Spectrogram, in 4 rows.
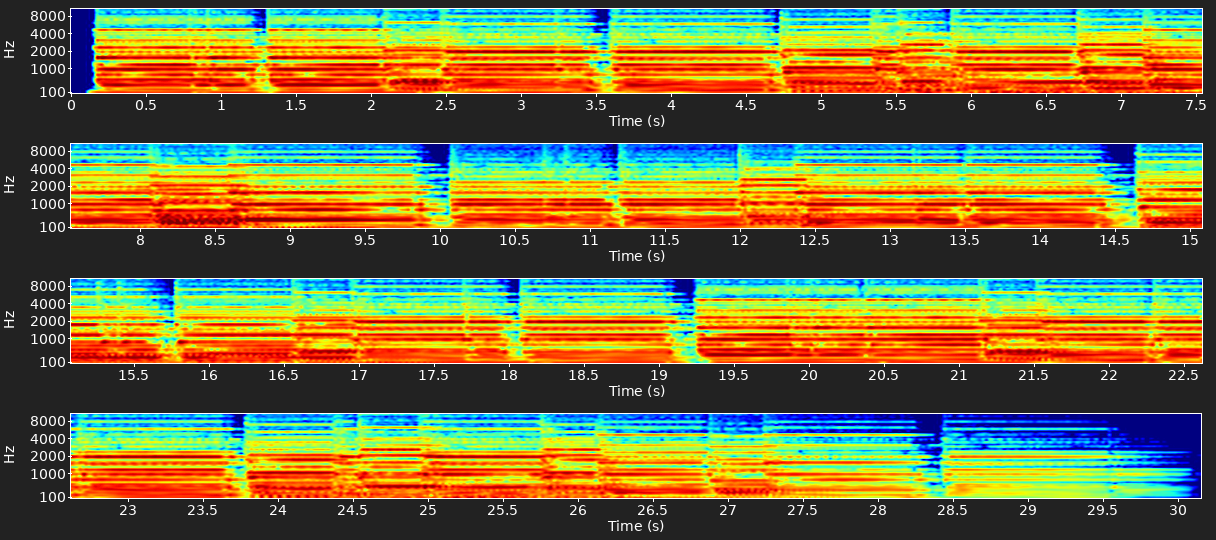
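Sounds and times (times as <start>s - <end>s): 
organ playing in G: 0.1s - 30.1s.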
